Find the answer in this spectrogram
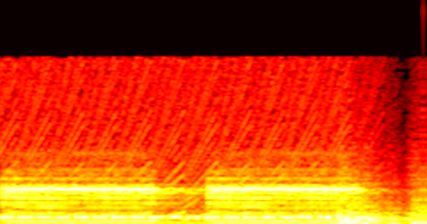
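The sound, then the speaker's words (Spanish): A loud electronic alarm buzzer blares in two sustained bursts with a brief gap between them, a harsh steady tone layered with a pulsing warble, with no talking over it. “Alerta de espionaje. Alerta de espionaje. Intrusas, intrusas.”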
